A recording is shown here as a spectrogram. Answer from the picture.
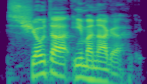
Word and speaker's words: Shota Imanaga: for San Diego against Shota uh IM Shota imanaga Shoto Shoto imanaga I I knew I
